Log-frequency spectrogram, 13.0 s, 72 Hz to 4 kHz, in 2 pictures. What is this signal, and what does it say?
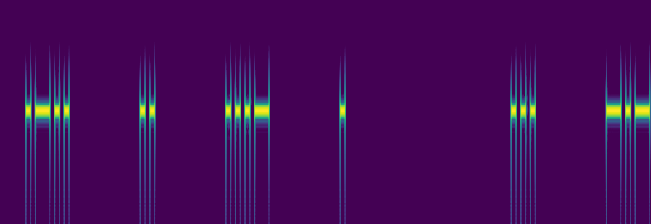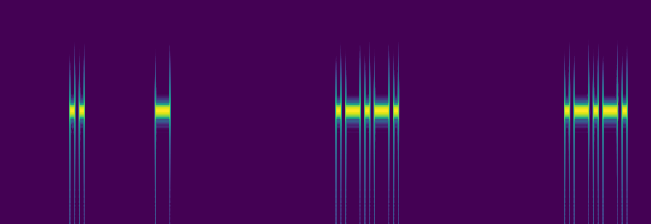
Morse code, heard as a keyed tone, about 25 wpm, spaced as for 10 wpm, 550 Hz. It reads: LIVE SKIT <AR> <AR>
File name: podcast / News headlines-1x-25x10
